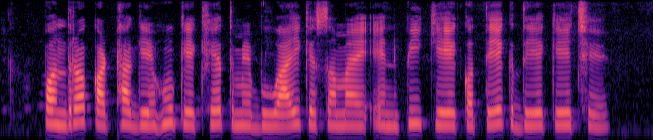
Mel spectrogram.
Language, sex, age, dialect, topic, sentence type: Maithili, female, 25-30, Eastern / Thethi, agriculture, question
